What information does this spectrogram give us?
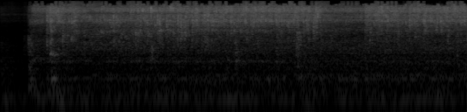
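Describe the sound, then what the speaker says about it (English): Water runs from a newly installed tap in an off-grid cabin fed by a well pump. After a brief quiet moment it gushes in a steady, continuous stream into the sink. "There you have it, running water."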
